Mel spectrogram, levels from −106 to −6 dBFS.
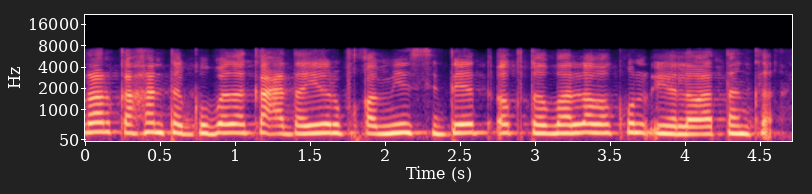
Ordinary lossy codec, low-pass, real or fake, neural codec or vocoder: none; 7.2 kHz; fake; codec, 16 kHz, 4 kbps, X-Codec, HuBERT features, trained on LibriSpeech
